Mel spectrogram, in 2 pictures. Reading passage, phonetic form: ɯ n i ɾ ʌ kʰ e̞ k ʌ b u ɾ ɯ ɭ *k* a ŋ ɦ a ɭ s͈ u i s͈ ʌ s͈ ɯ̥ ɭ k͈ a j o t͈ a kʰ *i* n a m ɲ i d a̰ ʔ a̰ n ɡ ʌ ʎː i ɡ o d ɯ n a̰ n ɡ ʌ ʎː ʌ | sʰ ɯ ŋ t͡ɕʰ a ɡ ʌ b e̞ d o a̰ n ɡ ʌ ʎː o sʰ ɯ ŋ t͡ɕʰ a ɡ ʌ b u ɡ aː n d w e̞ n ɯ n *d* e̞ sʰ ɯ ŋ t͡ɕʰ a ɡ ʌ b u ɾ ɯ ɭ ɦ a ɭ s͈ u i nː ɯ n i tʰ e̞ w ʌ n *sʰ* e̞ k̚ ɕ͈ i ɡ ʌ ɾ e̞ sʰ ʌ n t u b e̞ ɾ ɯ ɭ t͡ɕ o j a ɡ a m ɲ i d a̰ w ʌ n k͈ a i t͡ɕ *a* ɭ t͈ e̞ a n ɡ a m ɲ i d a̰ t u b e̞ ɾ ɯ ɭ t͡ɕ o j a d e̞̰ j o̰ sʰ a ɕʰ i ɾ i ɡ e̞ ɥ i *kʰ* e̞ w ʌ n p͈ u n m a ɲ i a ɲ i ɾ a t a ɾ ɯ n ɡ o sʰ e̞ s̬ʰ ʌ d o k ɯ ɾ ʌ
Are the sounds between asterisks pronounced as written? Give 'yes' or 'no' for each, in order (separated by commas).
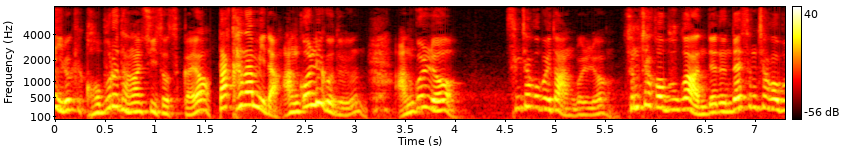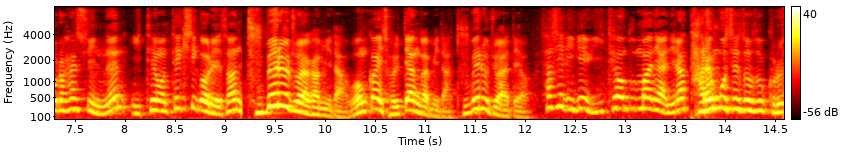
no, no, yes, no, no, no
